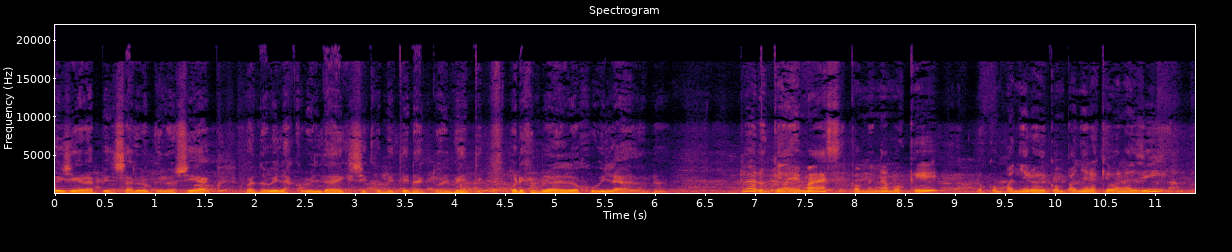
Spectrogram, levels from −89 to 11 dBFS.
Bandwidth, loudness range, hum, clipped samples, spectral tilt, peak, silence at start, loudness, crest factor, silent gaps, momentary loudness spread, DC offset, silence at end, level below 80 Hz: 18.5 kHz; 1 LU; none; under 0.1%; -6.5 dB/octave; 0 dBFS; 0 s; -18 LUFS; 18 dB; none; 12 LU; under 0.1%; 0 s; -44 dBFS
